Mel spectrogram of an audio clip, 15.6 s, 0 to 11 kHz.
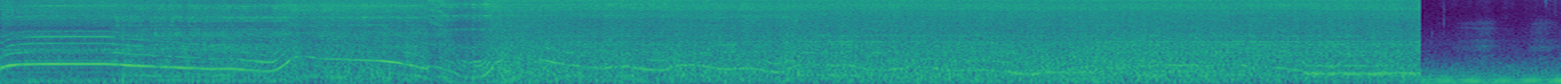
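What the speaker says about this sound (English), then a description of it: "use a cutting tool to cut the nut on both of these here" A power cutting tool grinds through a rear sway bar link nut on a 2006-11 Honda Civic, its loud, continuous whine rising and wavering in pitch under load for about fourteen seconds before cutting off abruptly.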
